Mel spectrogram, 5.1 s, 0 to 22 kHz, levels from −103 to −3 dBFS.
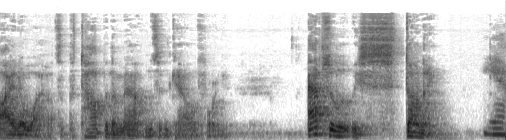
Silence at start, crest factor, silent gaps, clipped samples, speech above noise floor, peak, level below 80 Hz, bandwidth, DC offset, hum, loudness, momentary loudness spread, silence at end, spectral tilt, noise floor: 0 s; 20 dB; none; under 0.1%; 29 dB; -4 dBFS; -50 dBFS; 15 kHz; under 0.1%; none; -23 LUFS; 17 LU; 0 s; -5 dB/octave; -51 dBFS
